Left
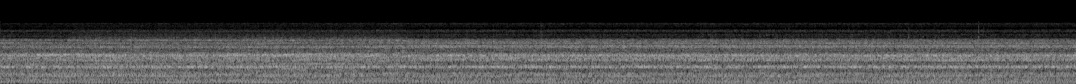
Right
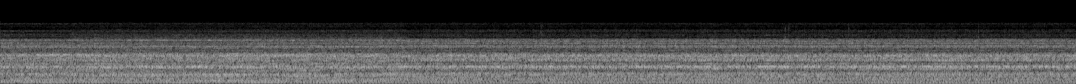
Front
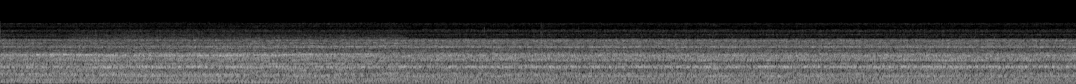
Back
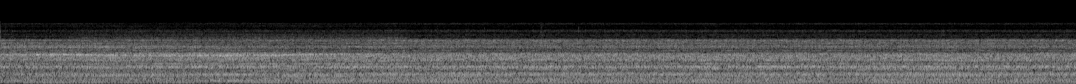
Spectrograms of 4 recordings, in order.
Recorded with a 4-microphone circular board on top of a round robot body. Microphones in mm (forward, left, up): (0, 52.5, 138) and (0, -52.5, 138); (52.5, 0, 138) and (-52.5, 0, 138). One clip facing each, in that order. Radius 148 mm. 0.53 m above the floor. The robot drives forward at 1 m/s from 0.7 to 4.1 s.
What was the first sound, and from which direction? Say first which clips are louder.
An engine running: right 2 dB, front 2 dB; 70° right.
